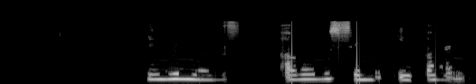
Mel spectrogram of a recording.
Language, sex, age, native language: Icelandic, male, 9, Icelandic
